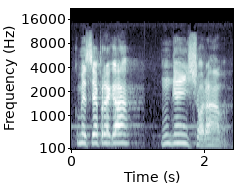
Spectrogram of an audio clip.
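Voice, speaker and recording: A middle-aged Brazilian pastor giving a comic sermon in a church, bursting into shouts and acting out voices. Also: male voice, very high voice, moderate pace, gravelly, in a large hall, a little hiss or hum. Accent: Brazilian Portuguese. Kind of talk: humorous Pentecostal sermon. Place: church hall.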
